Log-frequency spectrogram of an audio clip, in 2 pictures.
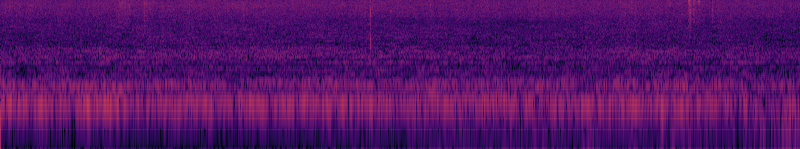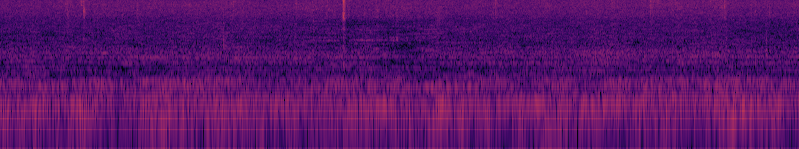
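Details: Apis mellifera, a wild honey bee colony living in a tree, gives a continuous buzzing drone. From about halfway through, a deeper rumbling noise joins the steady hum.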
